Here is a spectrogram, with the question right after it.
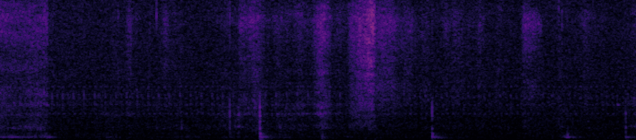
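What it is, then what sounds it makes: Rubber flip-flop. Long nails tap and scratch the footbed of a white rubber flip-flop with a red strap, which is then turned over to show its ridged sole. Soft, short dull taps and quiet scratchy rustles stand out against a low, steady background hum.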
